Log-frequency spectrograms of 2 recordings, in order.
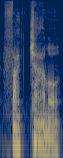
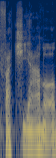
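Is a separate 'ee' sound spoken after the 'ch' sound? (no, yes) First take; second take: no; yes. First: The 'ch' sound goes straight into 'a'. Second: An extra 'ee' sound follows the 'ch' sound. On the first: The speaker calls it right. "the I is just there to make the C soft. So you don't actually pronounce it" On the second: The speaker calls it wrong. "A lot of people say facciamo, but sì. It's not that"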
